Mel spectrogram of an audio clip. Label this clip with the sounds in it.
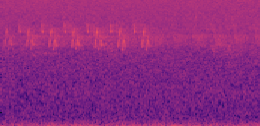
Ovenbird, Red-eyed Vireo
